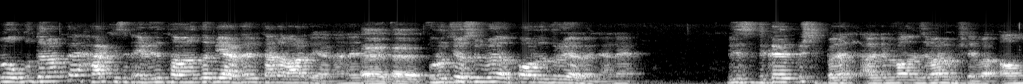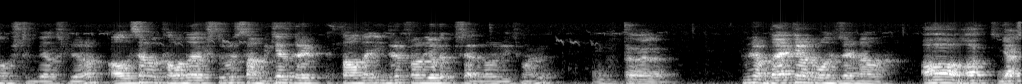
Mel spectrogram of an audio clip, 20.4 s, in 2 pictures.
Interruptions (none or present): none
